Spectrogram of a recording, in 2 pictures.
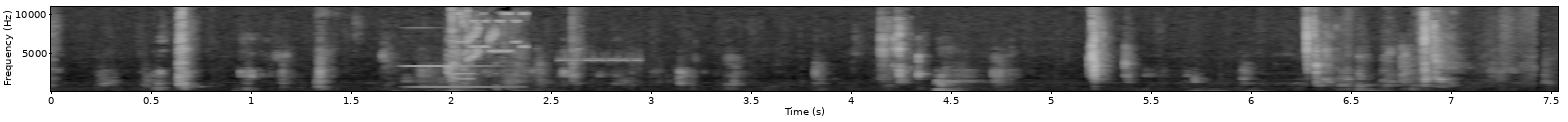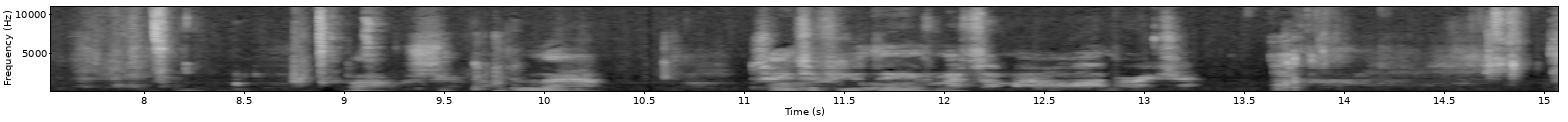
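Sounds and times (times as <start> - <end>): crunchy food being chewed: 0.0 - 1.5, 2.5 - 9.9.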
